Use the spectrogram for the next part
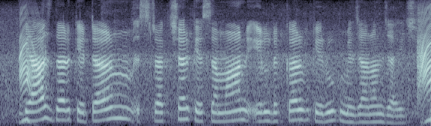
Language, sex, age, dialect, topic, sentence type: Magahi, female, 31-35, Western, banking, statement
